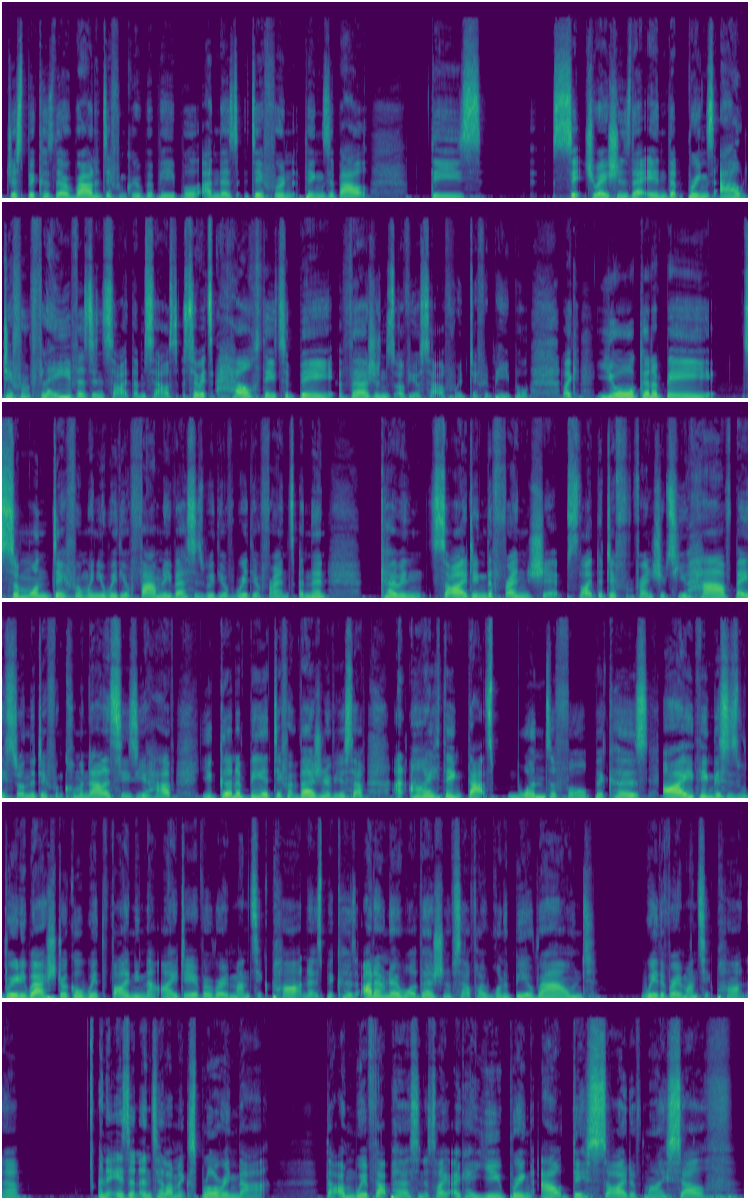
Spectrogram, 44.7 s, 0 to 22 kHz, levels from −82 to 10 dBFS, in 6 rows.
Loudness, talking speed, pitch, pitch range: -22 LUFS, 190 wpm, 200 Hz, 175-230 Hz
